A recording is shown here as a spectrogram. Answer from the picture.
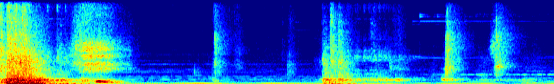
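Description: A loud bang, like a door being shut hard, dying away over most of a second. A softer knock follows about two and a half seconds in, then two light clicks near the end, all over steady background music.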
